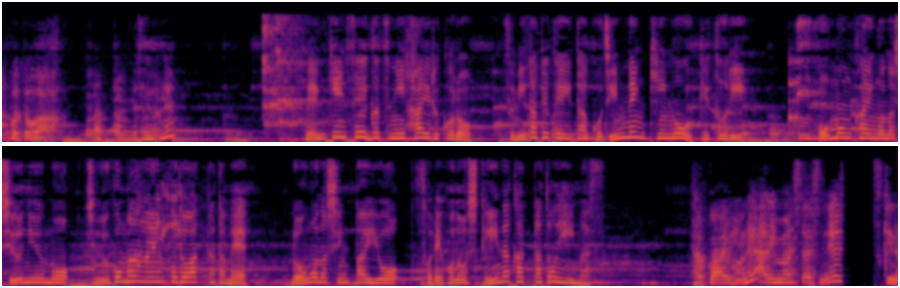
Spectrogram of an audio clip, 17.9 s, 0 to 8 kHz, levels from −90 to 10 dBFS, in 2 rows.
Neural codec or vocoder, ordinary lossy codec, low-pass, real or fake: codec, 16 kHz, 4 kbps, FunCodec, trained on Chinese and English, 50 frames a second; MP3, 48 kbps; 7.2 kHz; fake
